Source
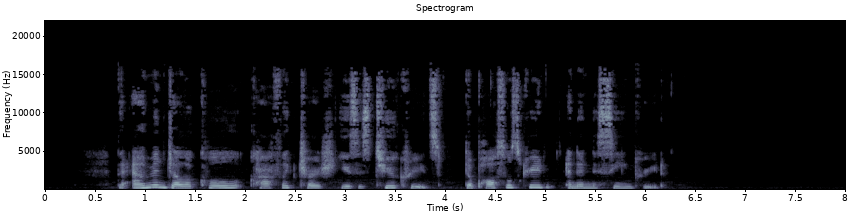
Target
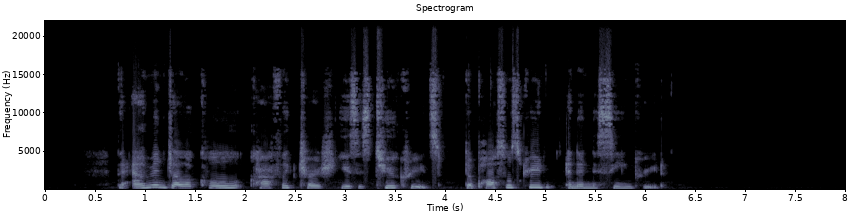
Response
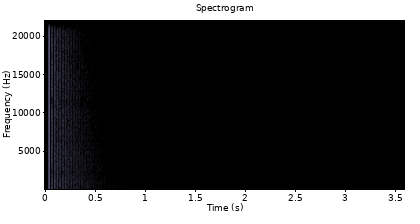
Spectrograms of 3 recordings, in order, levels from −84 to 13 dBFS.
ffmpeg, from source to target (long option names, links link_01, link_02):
-filter_complex "[0:a]asplit=3[link_01][link_02][link_03];[link_01]afade=type=out:start_time=0.84:duration=0.02[link_04];[link_02]highpass=330,afade=type=in:start_time=0.84:duration=0.02,afade=type=out:start_time=1.7:duration=0.02[link_05];[link_03]afade=type=in:start_time=1.7:duration=0.02[link_06];[link_04][link_05][link_06]amix=inputs=3:normalize=0,asoftclip=type=tanh:threshold=-18.5dB,volume=-4dB"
